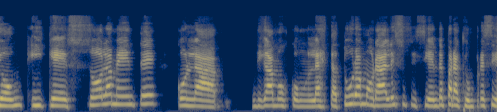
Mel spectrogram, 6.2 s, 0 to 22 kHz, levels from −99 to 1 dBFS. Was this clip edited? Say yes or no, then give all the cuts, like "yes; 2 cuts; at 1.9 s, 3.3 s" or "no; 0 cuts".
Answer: no; 0 cuts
